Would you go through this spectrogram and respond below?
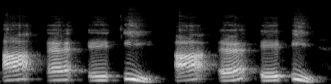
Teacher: এ আর একটু সামনে আসছে। আর যখন বলছেন ই, একদম সামনে চলে আসছে, একদম সামনে চলে আসছে।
